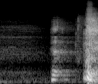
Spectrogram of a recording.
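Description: One sharp, close sneeze bursts out after a short intake of breath, loud and sudden in a quiet room.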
